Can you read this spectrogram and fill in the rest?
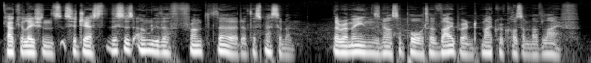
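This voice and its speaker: A man reading scripted text aloud in a measured nature documentary style, as an amateur narrator. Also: low voice, darkish tone.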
